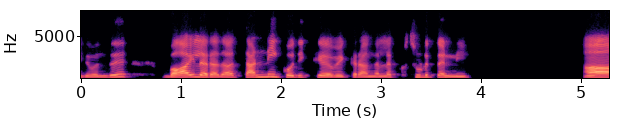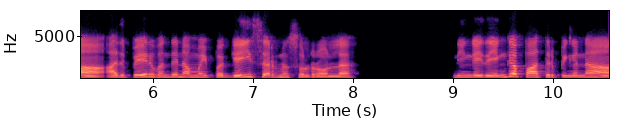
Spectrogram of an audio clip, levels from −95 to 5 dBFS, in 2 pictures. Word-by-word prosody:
"இது 170 +1 -7
வந்து 190 +8 -2 0.5
பாய்லர், 225 0 +5
அதாவது 190 +4 -2
தண்ணீ 250 +8 0
கொதிக்க 195 0 -2
வைக்கிறாங்கல்ல, 160 -1 -4 0.2
சுடு 220 0 -5
தண்ணீ." 150 -6 -3 1.3
ஆ - - +9 0.4
அது 180 +4 0
பெயர் 245 +4 +3
வந்து 220 +4 -5
நம்ம 210 0 -4
இப்ப 190 -1 -4
கெய்சர்ன்னு 210 -1 0
சொல்றோம்ல்ல. 160 -3 -3 1.2
நீங்க 205 +1 -5
இத 195 - 0
எங்க 225 +10 -1 0.2
பாத்திருப்பீங்கன்னா, 215 -1 -1
200 Hz, 120 wpm, -22 LUFS, 175-220 Hz, 1.3 s, ஆ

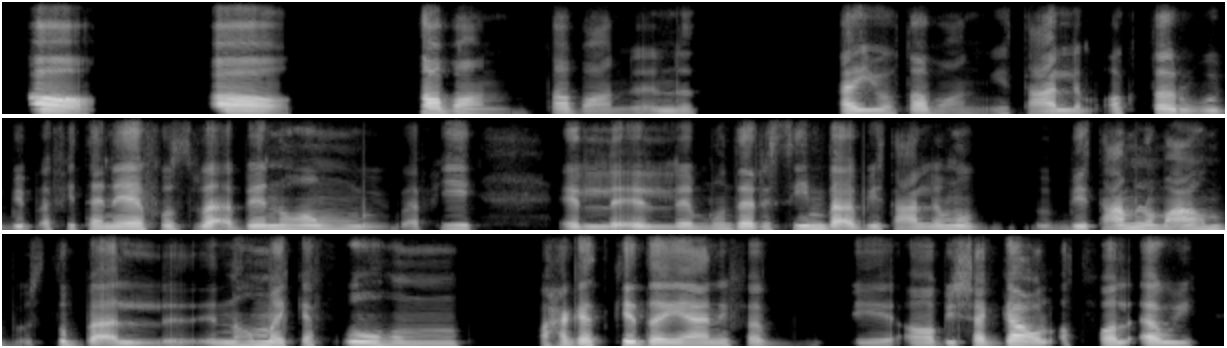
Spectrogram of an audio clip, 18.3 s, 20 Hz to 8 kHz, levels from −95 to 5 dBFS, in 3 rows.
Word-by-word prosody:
آه، - - +9 0.6
آه، 170 -6 +7 0.6
طبعًا، 160 -9 +3 0.2
طبعًا 165 -8 -5
لإن 170 +4 -11 0.8
أيوه 190 -1 +2
طبعًا 175 -5 -5
يتعلّم 170 +2 -4
أكتر، 200 +1 -2
وبيبقى 175 -1 -9
في 200 - -13
تنافس 185 0 0
بقى 185 - +2
بينهم، 195 -1 -1
وبيبقى 155 -2 -16
في 215 -1 -8 0.5
ال 170 -2 -2 0.3
المدرسين 170 +3 -2
بقى 190 - +3
بيتعلّموا 180 +2 -3
ب 165 - -15 0.4
بيتعاملوا 195 +6 -1
معاهم 205 +2 0
بأسلوب 180 +1 -10
بقى - - +3
ال 165 -3 -5
إن 175 0 -7
هُم 195 +2 0
يكافئوهم 180 -2 -1 0.4
وحاجات 195 +1 +1
كده 195 -1 +5
يعني 175 -1 +2
فبي 160 -1 -11
آه 175 -1 -1
بيشجّعوا 185 +3 +4
الأطفال 185 +1 -3
أوي، 170 -4 +2
180 Hz, 120 wpm, -23 LUFS, 170-195 Hz, 0.8 s, آه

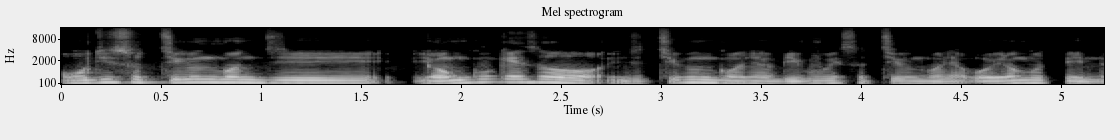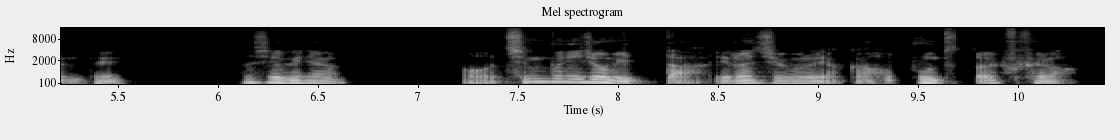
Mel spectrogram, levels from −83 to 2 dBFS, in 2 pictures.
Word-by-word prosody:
어디서 140 +3 +1
찍은 145 +1 +3
건지 125 -3 +4 0.2
"영국에서 135 +2 +4
인제 100 -1 -6
찍은 135 -1 +2
거냐. 105 -3 -1
미국에서 105 +3 -3
찍은 105 -2 -4
거냐." 95 0 -1
뭐 100 - +1
이런 115 +4 +3
것도 120 -4 -2
있는데. 90 0 -4 0.6
사실 135 0 0
그냥 110 -4 -1 0.6
"어 - - -7
친분이 165 -1 -2
좀 145 -3 +5
있다." 95 - -3
이런 115 +2 0
식으로 105 -3 -3
약간 - - -8
허풍도 120 0 -2
떨고요. 100 -6 -5
120 Hz, 330 characters per minute, -24 LUFS, 105-140 Hz, 0.6 s, 좀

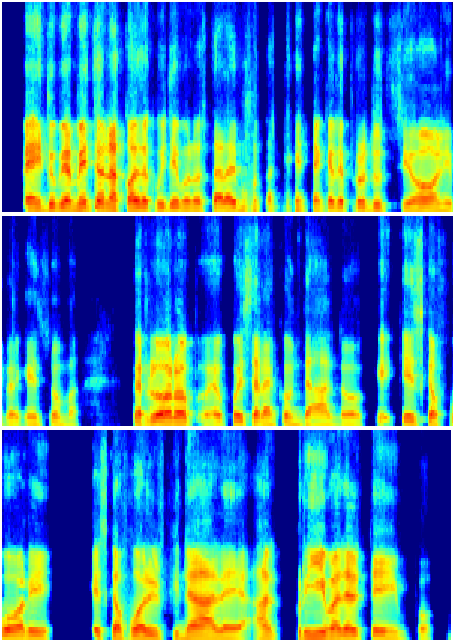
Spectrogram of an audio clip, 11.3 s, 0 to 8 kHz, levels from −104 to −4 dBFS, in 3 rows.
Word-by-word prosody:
beh 195 0 +6
indubbiamente 165 +8 +4
è - - +6
una 190 -4 +6
cosa 175 -2 +5
a - - -1
cui 165 0 -4
devono 160 -1 -1
stare 150 -1 +2
molto 155 +4 -12
attente 165 0 -7
anche 160 0 -1
le 155 -1 -1
produzioni, 145 -4 -2
perché 130 +1 -9
insomma 130 -4 -11 0.4
per - - -1
loro 190 -2 +5
p 180 - -18
ehm, 160 0 -4
può 160 - -4
essere 145 -1 -1
anche 135 - -10
un 140 -2 -7
danno 125 -1 -6
che 160 +2 -10
che 150 - -3
esca 150 -1 -2
fuori 145 -2 0 0.3
che 150 - -2
esca - - 0
fuori 150 0 +2
il 145 - -5
finale 140 -3 +1
a 155 +6 -3
prima 175 -2 +2
del 155 -2 +4
tempo. 125 -4 -4
150 Hz, 200 wpm, -23 LUFS, 135-165 Hz, 0.4 s, beh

